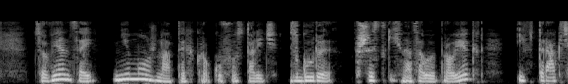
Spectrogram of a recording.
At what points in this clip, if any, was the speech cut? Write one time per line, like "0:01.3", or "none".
0:02.8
